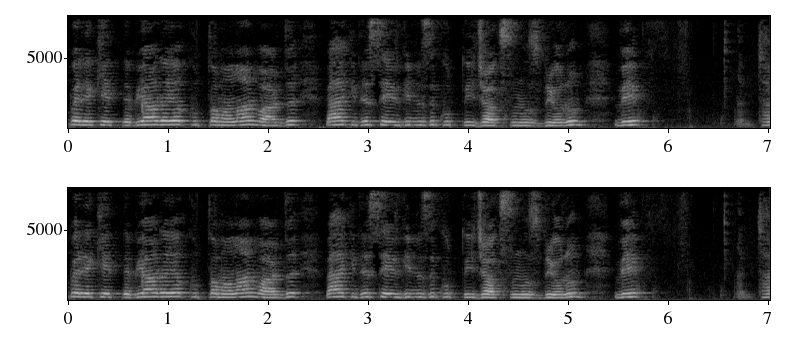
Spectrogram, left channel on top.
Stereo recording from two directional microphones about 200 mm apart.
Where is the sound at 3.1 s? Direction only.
30° right (ahead or behind).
